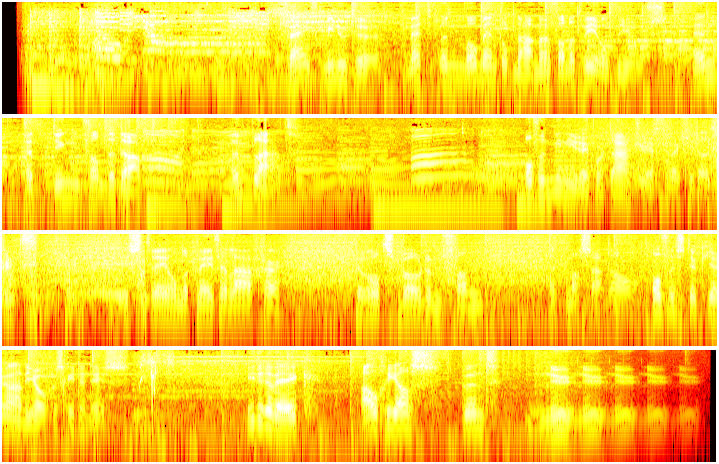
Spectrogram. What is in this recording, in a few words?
promo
